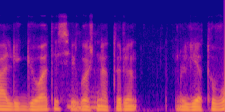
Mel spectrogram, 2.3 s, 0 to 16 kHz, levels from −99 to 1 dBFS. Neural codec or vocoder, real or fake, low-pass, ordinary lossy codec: none; real; 7.2 kHz; Opus, 16 kbps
